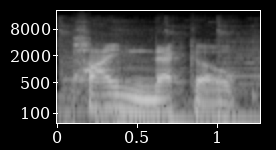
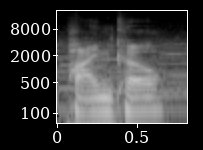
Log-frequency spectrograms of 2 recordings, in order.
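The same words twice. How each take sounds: First: The word ends sounding like 'neko'. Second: The word does not end like 'neko'. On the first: "Like like Neko, like a cat" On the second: "That's how that's how I normally say it"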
